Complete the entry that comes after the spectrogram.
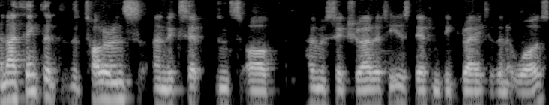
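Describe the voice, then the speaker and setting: Moving at a fairly quick pace, a man with a South African accent speaks at a medium pitch in a dark, mellow tone, the sound dry and close with no echo. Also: ordinary pitch variation. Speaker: author. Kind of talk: interview. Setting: video call.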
